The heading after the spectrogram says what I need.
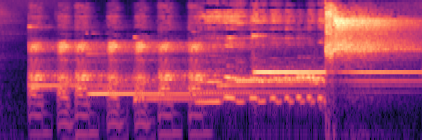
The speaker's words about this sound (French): À Canal+, on surnomme cette virgule finale le chicha, c'est en réalité un claquement de doigts à la réverbération fortement compressée.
